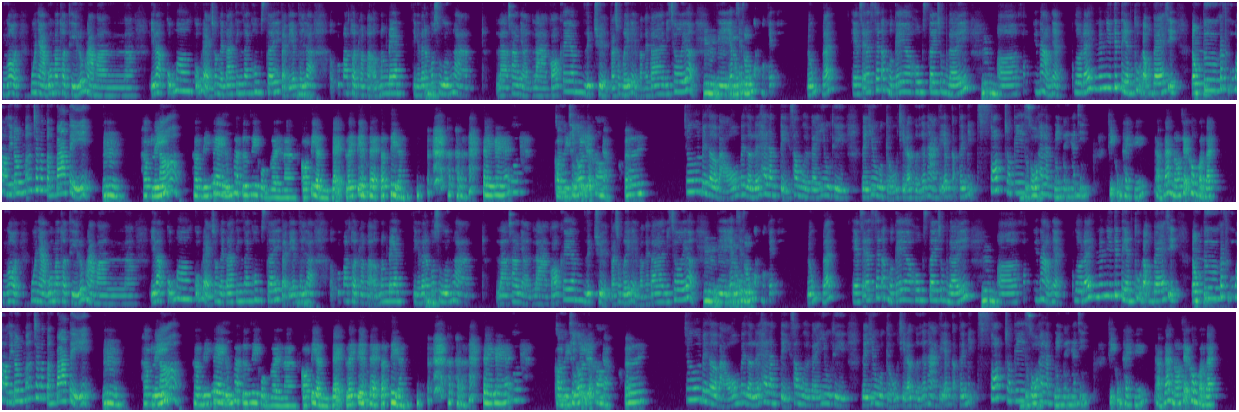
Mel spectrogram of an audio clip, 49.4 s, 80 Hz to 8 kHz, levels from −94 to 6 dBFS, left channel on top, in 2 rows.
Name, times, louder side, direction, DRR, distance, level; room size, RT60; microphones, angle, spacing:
voice 1, 0.0-2.7 3.0-6.4 6.8-9.3 9.9-14.0 14.3-14.8 15.2-15.4 16.1-16.7 17.0-19.4 19.9-20.3 20.7-21.2 21.4-23.5 23.8-26.4 27.8-28.2 29.0-29.3 34.9-35.0 35.8-36.7 38.4-44.2 44.5-46.4, left 1 dB, 60° left, 1 dB, 4.2 m, -31 dB
voice 2, 14.0-15.1 19.6-20.0 24.0-24.1 26.8-27.1 27.5-28.1 28.5-35.2 35.8-36.8 37.2-37.5 45.1-45.5 45.8-46.4 46.8-48.9, equal, 45° left, -5 dB, 2.9 m, -27 dB
11.5 x 5.7 x 2.5 m, 0.30 s
head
